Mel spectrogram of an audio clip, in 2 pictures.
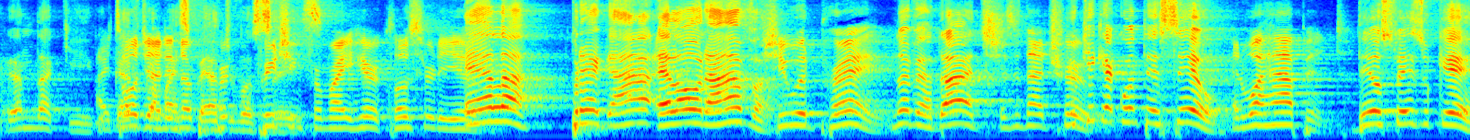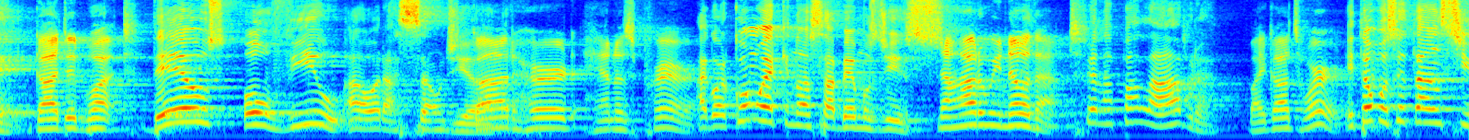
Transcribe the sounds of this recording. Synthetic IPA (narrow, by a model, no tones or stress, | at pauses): ɡɐ̃nd̪ʊd̪akikaɪtʰoʊlˠd͡ʒaɪdɪdansopɛɾtd͡ʒɪvospʰɹ̥it͡ʃɪ̃ŋfɹʌ̃mɹaɪt̚ɦiɹkʰl̥oʊsə˞ɾɨjʉɛlɐ | pɾeɡaɛlɐoɾavɐʃiwəd̚pʰɹ̥eɪñɛveɾd̪ad͡ʒɪɪzɨ̃n̩ðɨtʰɹ̥ʊʉkɪkɪakõnt̪esewɨ̃nwʌt̚ɦæpɨ̃nd̥d̪ewsfejzʊkeɡ̥ɑdɨd̚wʌt̚ | d̪ewz̥owviwɐoɾasɐ̃w̃d͡ʒɪ̃ɡɑd̚ɦɜ˞d̚hɛ̃nəz̥pʰɹ̥ɛɹaɡɔɾɐkõmʊɛkɪnɔsːabẽmʊzd͡ʒisʊ̥naʊɦaʊɾəwinoʊðæ̰t̚pelɐpalavɾɐ | b̥aɪɡɑdzwɜ˞d̚ẽnt̪ɐ̃w̃voset̪aɐ̃si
